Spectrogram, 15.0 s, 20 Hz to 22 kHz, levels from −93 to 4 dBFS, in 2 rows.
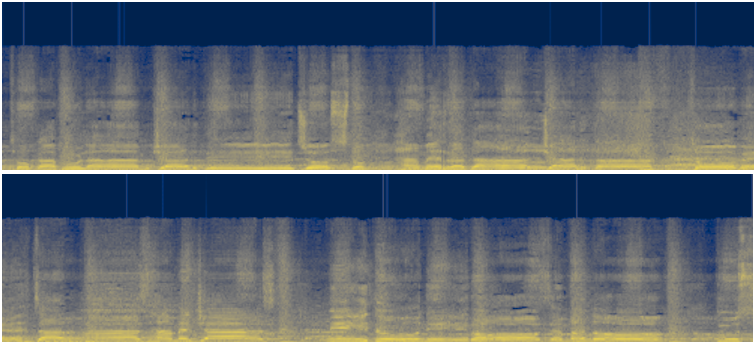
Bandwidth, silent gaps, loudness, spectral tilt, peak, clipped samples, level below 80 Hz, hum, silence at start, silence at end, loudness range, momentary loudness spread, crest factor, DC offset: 16.5 kHz; none; -12 LUFS; -5 dB/octave; 0 dBFS; under 0.1%; -22 dBFS; none; 0 s; 0 s; 1 LU; 5 LU; 12 dB; 0.3%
